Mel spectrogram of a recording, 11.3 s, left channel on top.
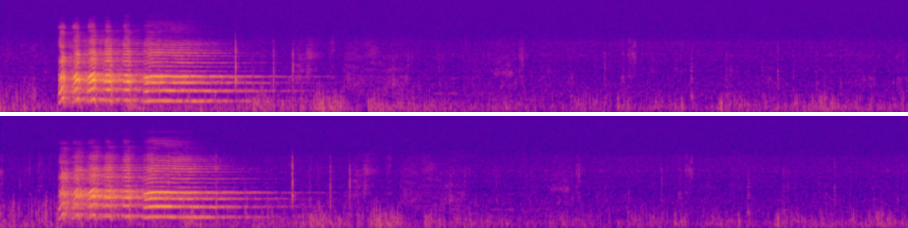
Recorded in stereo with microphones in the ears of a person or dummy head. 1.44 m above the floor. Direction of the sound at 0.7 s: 30° left (ahead or behind).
